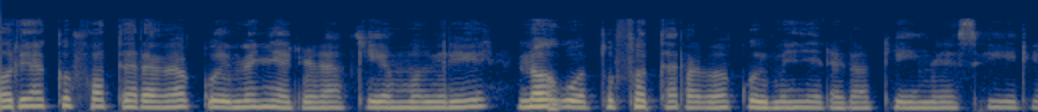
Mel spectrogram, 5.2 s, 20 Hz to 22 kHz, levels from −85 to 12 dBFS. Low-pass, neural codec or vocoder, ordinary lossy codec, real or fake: 10.8 kHz; codec, 24 kHz, 1.5 kbps, HILCodec; none; fake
